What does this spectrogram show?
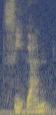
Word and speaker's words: Tzigane: Entonces, la primera obra que escuchamos es Tzigán. Tzigán se escribe, se los voy a deletrear: T de Tito, Z y latina G A N E.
